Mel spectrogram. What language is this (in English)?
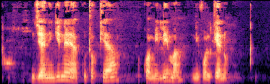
Swahili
